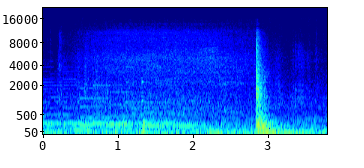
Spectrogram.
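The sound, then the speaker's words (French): A faint tap is followed about a second and a half later by a single solid knock on a door that has no doorbell, fairly loud, over a steady low hum with no talking. “Pas de sonnette. Toc toc Y'a quelqu'un”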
